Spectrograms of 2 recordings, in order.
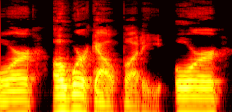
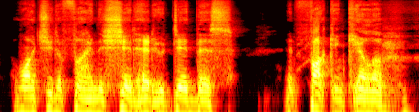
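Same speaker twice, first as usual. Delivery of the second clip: put-on dying man voice, louder; 5 dB louder than usual. Acting out a dying man calling Peter closer: imitating dying Uncle Ben. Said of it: "finds him dying on the street".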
